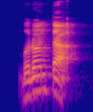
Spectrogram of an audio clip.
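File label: "berontak", Malay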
